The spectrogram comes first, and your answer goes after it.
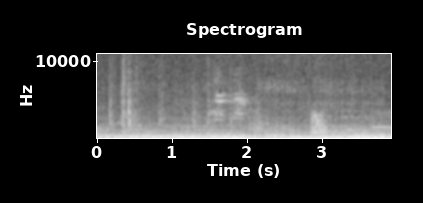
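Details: Cat purring in a deep, even rumble of quick pulses, a brief soft rustle breaking in near the end.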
